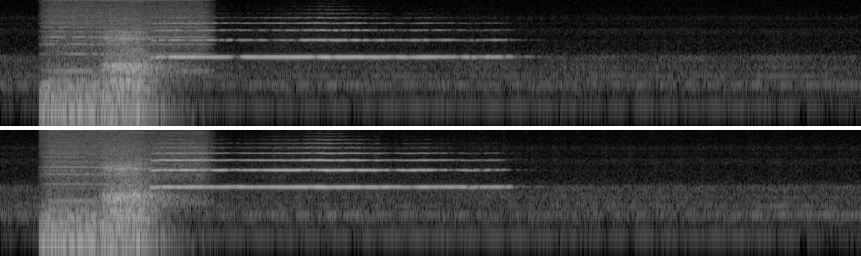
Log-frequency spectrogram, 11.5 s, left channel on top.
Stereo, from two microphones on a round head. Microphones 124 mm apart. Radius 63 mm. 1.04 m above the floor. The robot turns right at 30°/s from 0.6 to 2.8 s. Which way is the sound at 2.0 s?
45° right (ahead or behind).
